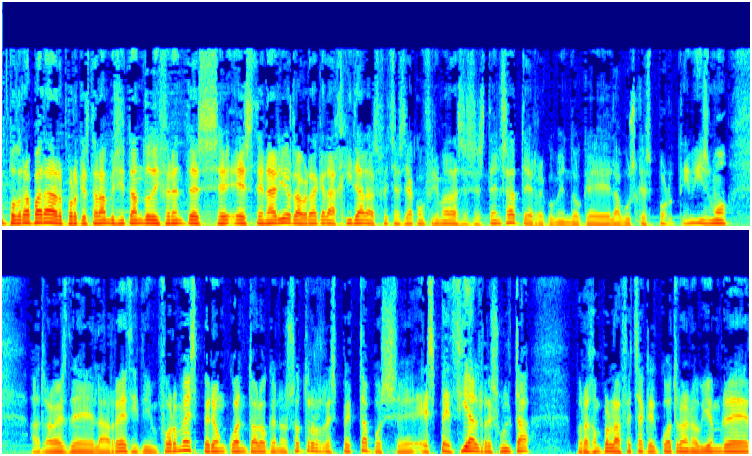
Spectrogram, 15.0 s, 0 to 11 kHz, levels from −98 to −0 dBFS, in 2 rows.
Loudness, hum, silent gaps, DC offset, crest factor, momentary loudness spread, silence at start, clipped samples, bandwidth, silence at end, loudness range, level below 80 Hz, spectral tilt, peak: -21 LUFS; none; none; under 0.1%; 18 dB; 10 LU; 0 s; under 0.1%; 9 kHz; 0 s; 7 LU; -48 dBFS; -7 dB/octave; -2 dBFS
